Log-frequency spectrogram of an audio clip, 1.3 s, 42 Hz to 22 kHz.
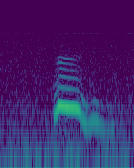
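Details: Nesting Eurasian eagle-owl, Latvia, 14 February 2020: one steady, mid-low hoot held for about a quarter second, then sliding downward into a softer, lower tail, with stacked overtones over a calm background.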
